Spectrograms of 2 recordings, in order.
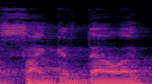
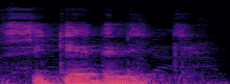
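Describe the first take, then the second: First: It is said with a plain English accent. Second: It is said with a French accent. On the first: "If your French sucks like mine, just call it psychedelic" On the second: "with the French accent, I think it's pronounced psychedelique"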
